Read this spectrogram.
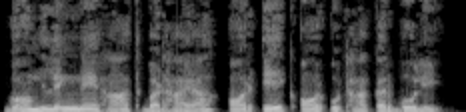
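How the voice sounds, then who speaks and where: Husky male storyteller with lively pitch. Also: fast talker, no room sound. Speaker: narrator. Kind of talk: scripted story narration.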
